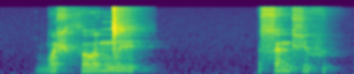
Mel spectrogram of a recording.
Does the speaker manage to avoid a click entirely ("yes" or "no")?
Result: no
